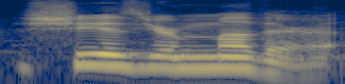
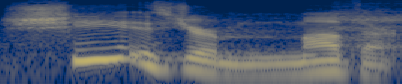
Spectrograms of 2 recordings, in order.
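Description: First: It is read in a plain, neutral tone. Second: It is said in an emphatic, disgusted tone. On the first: The speaker calls it wrong. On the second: The speaker calls it right.

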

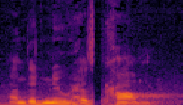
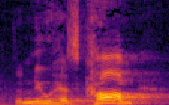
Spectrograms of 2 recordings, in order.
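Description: First: It is read calmly, without excitement. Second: It is said excitedly, as an exclamation.

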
